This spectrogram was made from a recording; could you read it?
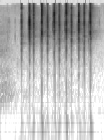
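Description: A rapid run of about twelve sharp, crisp pen clicks, evenly spaced, lasting just over a second with no talking.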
